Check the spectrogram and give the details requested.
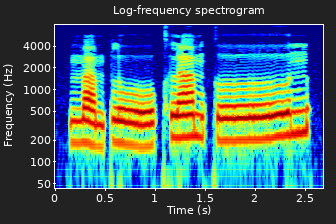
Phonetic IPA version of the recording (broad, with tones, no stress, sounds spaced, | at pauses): m a˨˩ m p l oː˩˦ kʰ l a˥˩ m k ɤː˦˥ n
